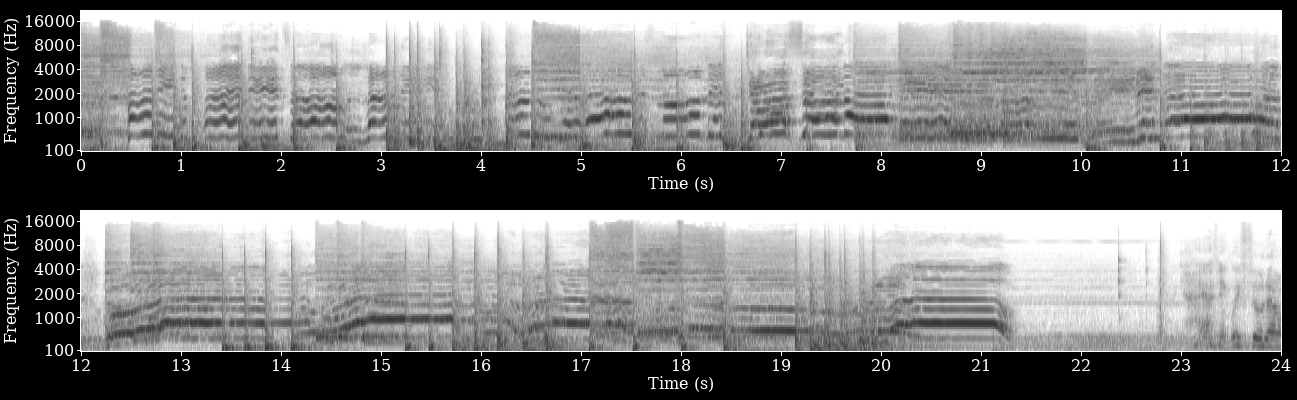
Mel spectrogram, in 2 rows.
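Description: A woman singing long, wavering notes with a strong vibrato over a drum kit played with sticks. The music stops abruptly about 21 seconds in.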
